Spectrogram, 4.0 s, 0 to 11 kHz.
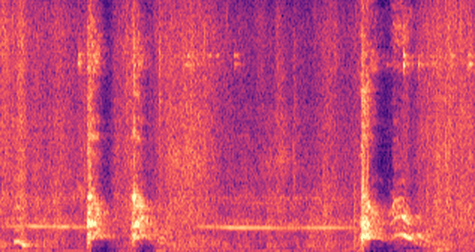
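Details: Pet dog, a female, barking at her owner dressed in a new Pikachu costume after being called in; short sharp barks in two pairs, around 0.7 and 3.0 seconds, over a steady faint tone and indoor background hum.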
